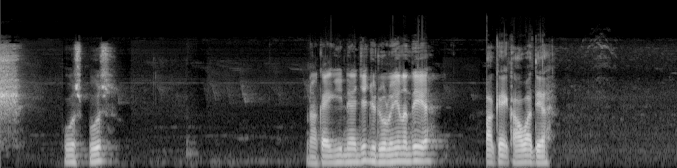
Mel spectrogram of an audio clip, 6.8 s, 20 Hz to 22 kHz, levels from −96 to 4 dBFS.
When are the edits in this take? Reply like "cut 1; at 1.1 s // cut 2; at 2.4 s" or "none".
cut 1; at 4.8 s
